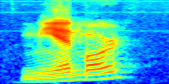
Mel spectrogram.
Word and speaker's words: Myanmar: February 1st, there was a coup in Myanmar, if I pronounce that correctly.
